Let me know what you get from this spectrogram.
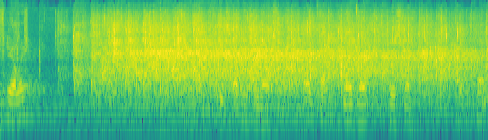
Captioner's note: applause drowns out speech; audience applauds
